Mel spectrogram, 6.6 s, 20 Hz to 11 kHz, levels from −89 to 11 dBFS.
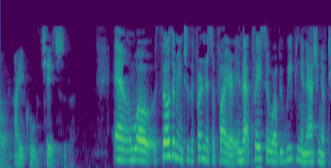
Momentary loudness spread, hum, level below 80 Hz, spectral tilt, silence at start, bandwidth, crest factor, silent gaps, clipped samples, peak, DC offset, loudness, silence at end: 15 LU; none; -52 dBFS; -5.5 dB/octave; 0 s; 6.6 kHz; 20 dB; none; under 0.1%; -2 dBFS; under 0.1%; -21 LUFS; 0 s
